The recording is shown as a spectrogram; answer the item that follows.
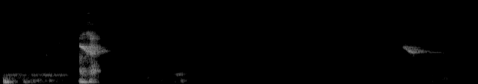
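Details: Big brown bat echolocation recorded while foraging around a yard in Eastern Ontario, Canada, slowed down 16 times: brief downward-sweeping chirps after a moment of a person's voice.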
